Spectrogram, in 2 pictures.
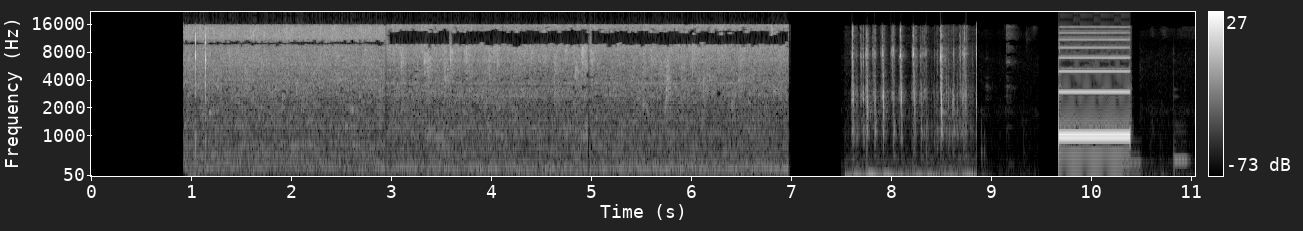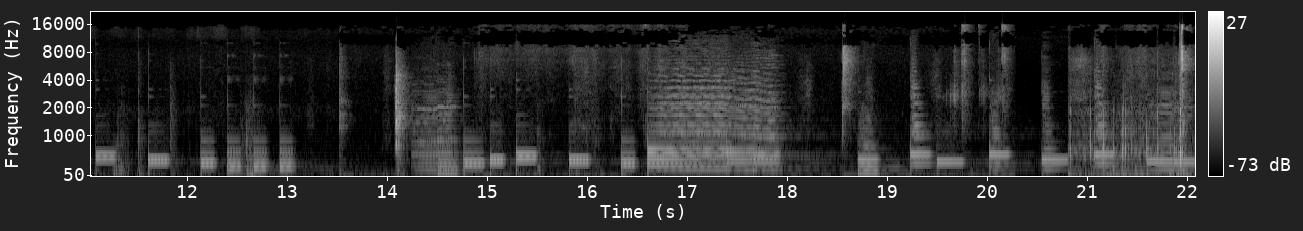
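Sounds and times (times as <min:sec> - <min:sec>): loud electronic beep: 0:09.7 - 0:10.4.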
